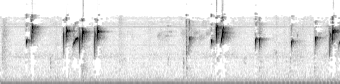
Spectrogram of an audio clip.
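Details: European goldfinch uttering sharp, upward-sweeping chirps, singly and in quick pairs or triplets, with brief silent gaps and a steady low electrical hum in the background.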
